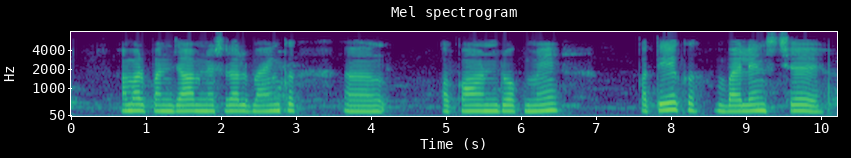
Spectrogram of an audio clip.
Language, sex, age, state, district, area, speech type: Maithili, female, 30-45, Bihar, Madhubani, rural, read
